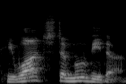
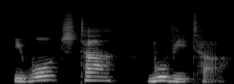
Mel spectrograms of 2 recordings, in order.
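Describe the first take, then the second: First: The t sound is softened toward a d. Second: The t sound is pronounced strongly and crisply. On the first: "So in North America, my accent, it would be da" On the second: "a person speaking standard British English would say"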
